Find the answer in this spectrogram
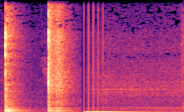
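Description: Two sharp knocks about half a second apart as a heavy stone cylinder is pressed and knocked down onto a sheet of dough on a hard kitchen countertop, then a louder sudden noise about a second in that fades away slowly.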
